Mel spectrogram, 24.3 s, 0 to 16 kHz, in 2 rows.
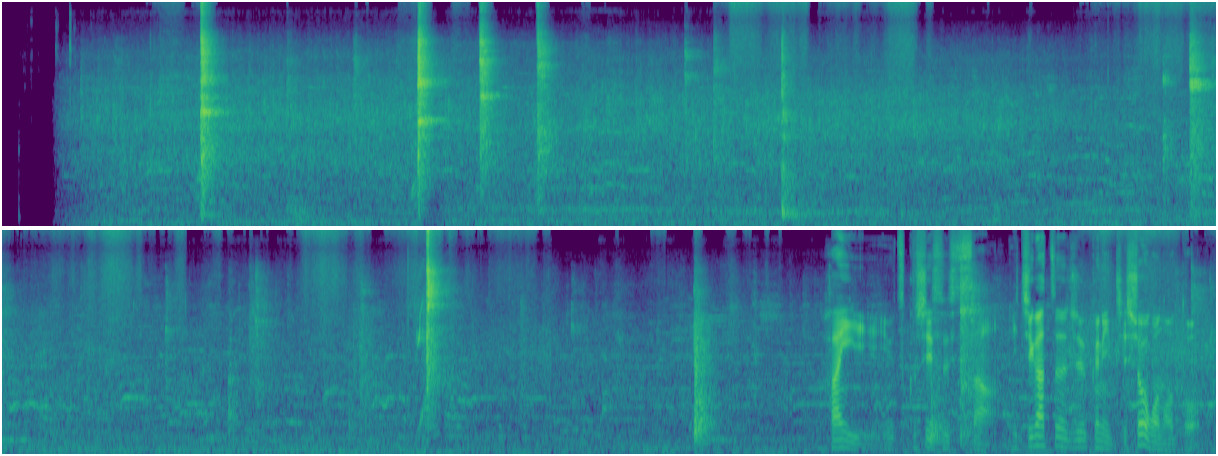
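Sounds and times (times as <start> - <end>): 
steady outdoor hum: 0.5 - 24.2
golf clubs striking balls at a driving range: 1.9 - 5.7, 6.8 - 8.3, 11.5 - 12.6, 15.6 - 17.4
speech: 20.4 - 24.2.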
